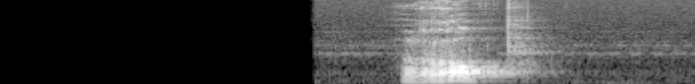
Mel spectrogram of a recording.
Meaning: a male given name
- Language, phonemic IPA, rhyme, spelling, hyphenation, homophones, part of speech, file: Dutch, /rɔp/, -ɔp, Rob, Rob, rob, proper noun, Nl-Rob.ogg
